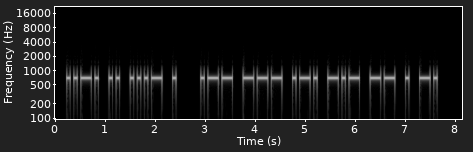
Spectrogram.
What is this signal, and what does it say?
Morse code, heard as a keyed tone, about 17 wpm, 700 Hz. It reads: FIVE WORKMEN
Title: Pangram Challenge v2 - 17wpm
